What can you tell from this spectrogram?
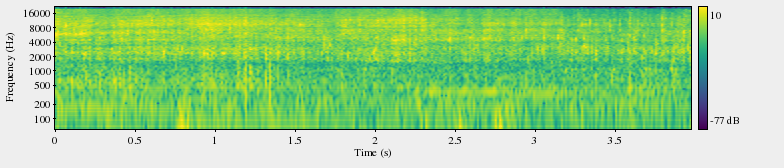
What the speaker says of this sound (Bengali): তেলটা কিন্তু গরম হয়ে গেছে, শিমটা আমি এর মধ্যে তাহলে দিয়ে দিই।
